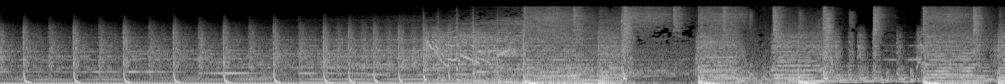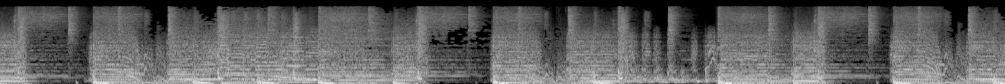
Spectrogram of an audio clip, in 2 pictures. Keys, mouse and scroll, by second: 0.5 KP_Divide, 1.2-2.4 middle drag, 2.4 i, 5.2-5.8 scroll up 1, 5.8 ctrl+KP_Add, 6.1 x, 6.9 scroll down 3, 7.1-7.6 middle drag, 7.6 click, 7.9-9.0 scroll up 4, 9.0 i, 10.1 i, 11.4 i, 12.4 Tab, 12.8-13.5 scroll down 4, 13.5-15.6 right drag, 15.6 KP_Divide, 16.3 scroll down 3, 16.6-17.9 middle drag, 17.9-19.4 scroll up 4, 19.4 scroll down 1.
